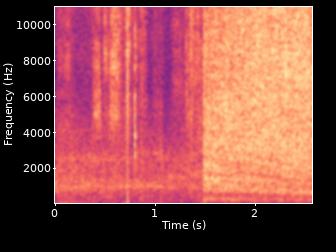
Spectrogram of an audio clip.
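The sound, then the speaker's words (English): Water rushes out of the Arlington Reservoir, a secondary water source, in a steady, hissing roar, growing noticeably louder and fuller about halfway through, with a brief knock near the start. “Hear that sound? That's the sound of the water going out of the Arlington Reservoir.”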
